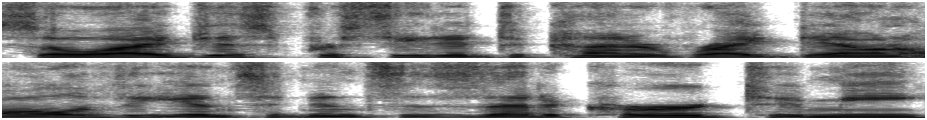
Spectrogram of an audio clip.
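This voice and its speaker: A very clean recording with a silent background, the delivery at a moderate pace. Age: 60s. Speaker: veteran, retired teacher. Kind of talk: testimony. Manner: halting.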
